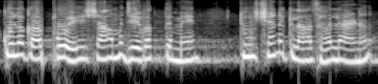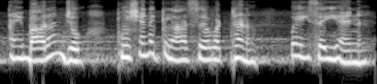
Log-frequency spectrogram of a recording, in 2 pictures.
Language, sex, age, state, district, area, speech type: Sindhi, female, 18-30, Rajasthan, Ajmer, urban, spontaneous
